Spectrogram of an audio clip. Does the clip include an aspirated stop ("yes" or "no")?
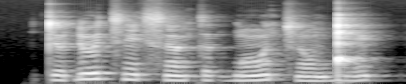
no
